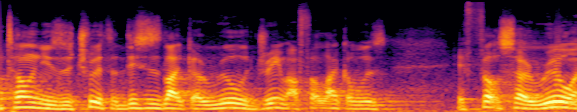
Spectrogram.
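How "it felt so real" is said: ordinary talk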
